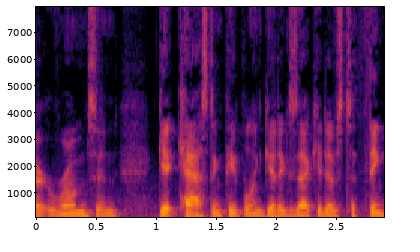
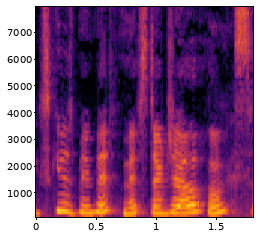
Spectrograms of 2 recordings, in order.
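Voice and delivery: reenacted voice crack, going higher; 12 semitones higher, 5 dB louder than usual. Recounting going up to a man to say hi, retelling a voice crack. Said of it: "Like voice crack".

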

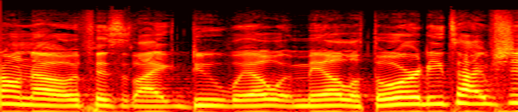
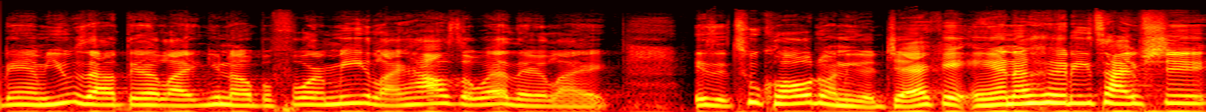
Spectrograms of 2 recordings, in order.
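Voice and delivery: ordinary delivery

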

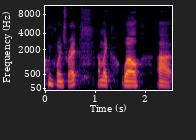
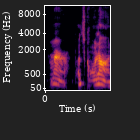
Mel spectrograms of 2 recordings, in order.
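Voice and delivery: put-on grumpy old man voice. Retelling what an older man said on walking in: imitating grumpy Andrew. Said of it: "a kind of a grumpy, a grumpy old".

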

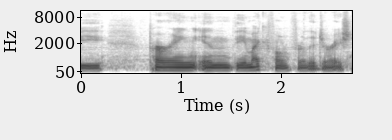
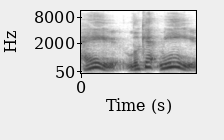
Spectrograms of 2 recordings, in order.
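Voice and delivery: frantic, high, very slow, drawn-out call; 6 semitones higher than usual.

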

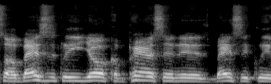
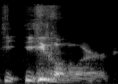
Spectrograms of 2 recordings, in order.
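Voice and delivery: very low-pitched put-on cartoon voice; 8 semitones lower, 3 dB quieter than usual. Repeating that he's gonna learn, doing it in a Beavis voice. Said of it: "I'm gonna do it in my Beavis voice".

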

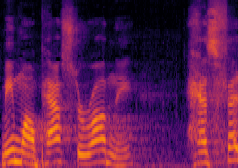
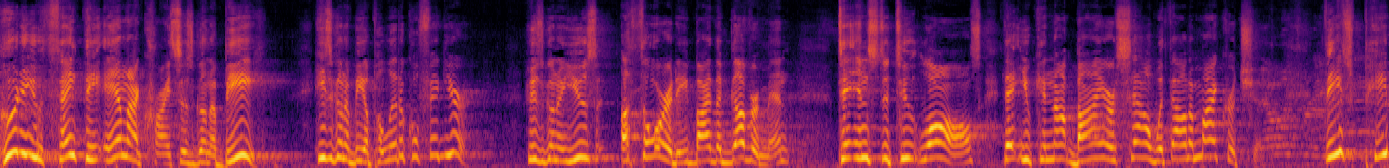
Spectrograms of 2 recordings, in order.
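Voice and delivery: very loud, pitched-up, worked-up preacher-style tirade; 6 semitones higher, 9 dB louder than usual. Speaking to listeners about pastors and the church, the speaker gets worked up. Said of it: "Sorry, I gotta calm down a little bit".

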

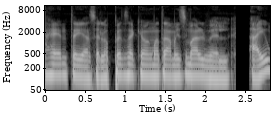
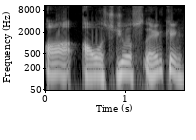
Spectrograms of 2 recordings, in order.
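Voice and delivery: put-on Scottish accent. Quoting how Grant Morrison talks, in a Grant Morrison Scottish accent. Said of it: "that's my Scottish accent".

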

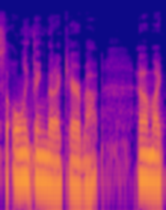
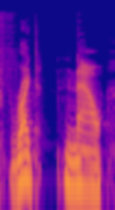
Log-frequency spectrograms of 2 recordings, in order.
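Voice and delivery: low, firm, stern dad voice; 4 semitones lower than usual. Retelling scolding his kids, repeating the command in his dad voice. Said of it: "my dad voice".

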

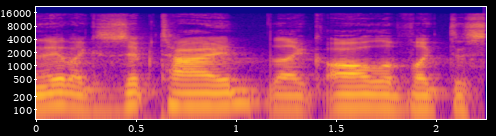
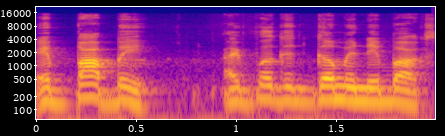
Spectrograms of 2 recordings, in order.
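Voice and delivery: put-on poorly done Dominican accent; 4 semitones higher than usual. Acting out a Spanish guy in a bit, the speaker slips into a terrible Dominican accent. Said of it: "It's more Dominican".

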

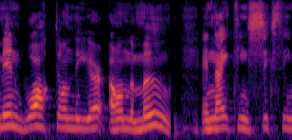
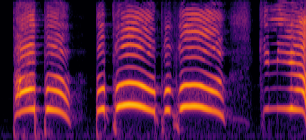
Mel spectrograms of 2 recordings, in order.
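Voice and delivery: mock crying child's wail, very high, loud, drawn-out; 16 dB louder than usual. Retelling a grandson in a playpen calling to his grandfather: imitating a crying child. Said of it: "And he's crying".

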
